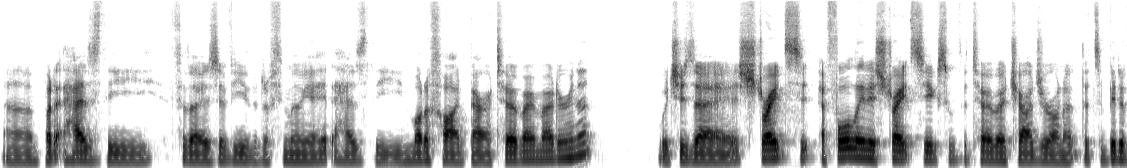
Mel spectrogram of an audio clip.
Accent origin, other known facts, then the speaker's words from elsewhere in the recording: Australia; growing up in Australia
